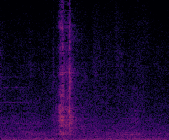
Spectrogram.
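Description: One brief scrape of a dissecting instrument just under a second in, over faint steady room noise.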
